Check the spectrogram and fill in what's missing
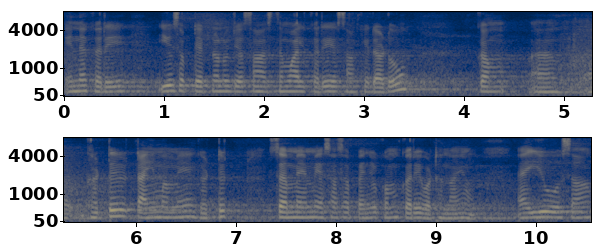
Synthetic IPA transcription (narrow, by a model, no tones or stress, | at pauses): ɪnə̆kɐɾeɪɦosɐbʱʈeːknoːloːd͡ʑɐsãɪst̪eːmaːlkɐɾeɐsãkʰeːɗaːɖʱo | kɐm | ɡʱɐʈɪ̆ʈaːɪmmẽɡʱɐʈɪ | sɐməjmẽɐsãsãpɐ̃ɦɪ̃ɲd͡ʑokɐmkɐɾeʋɐʈʰə̃nd̪aːɦijũː | ɛ̃ːɪɦoɐsã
